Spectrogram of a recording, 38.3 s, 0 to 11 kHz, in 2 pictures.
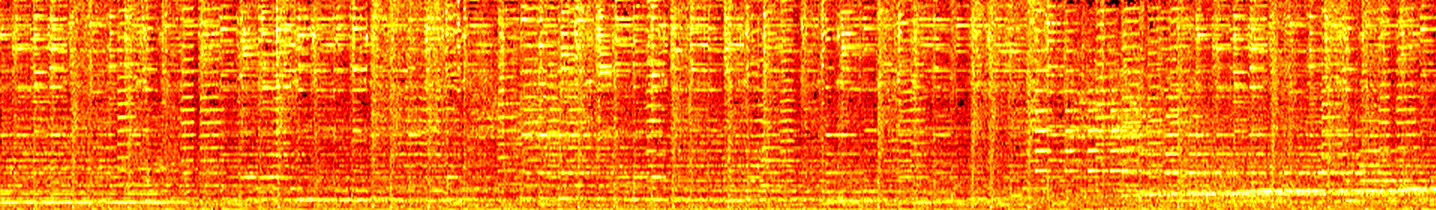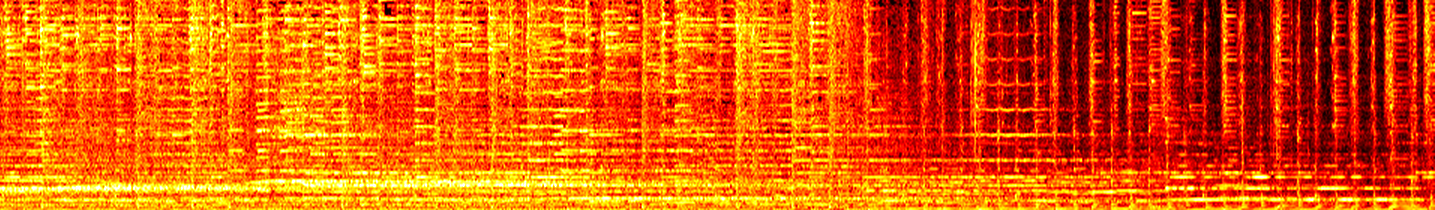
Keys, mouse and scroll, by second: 10.4 ctrl+t, 11.0 alt+shift+click, 14.3 alt+shift+click, 16.8 Return.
